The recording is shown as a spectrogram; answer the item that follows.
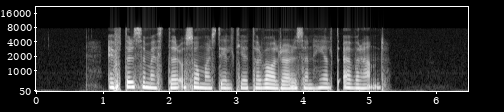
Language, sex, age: Swedish, female, 27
